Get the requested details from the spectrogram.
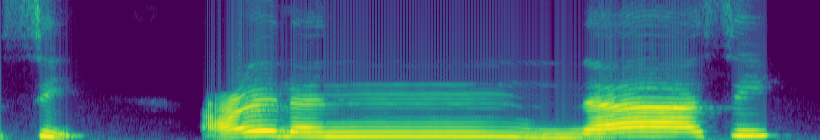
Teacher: سین کی زیر کو زیادہ نہیں کھینچنا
